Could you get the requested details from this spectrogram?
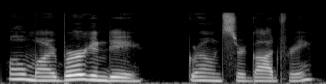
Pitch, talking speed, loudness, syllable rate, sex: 185 Hz, 110 wpm, -16 LUFS, 3.9 syllables/s, female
